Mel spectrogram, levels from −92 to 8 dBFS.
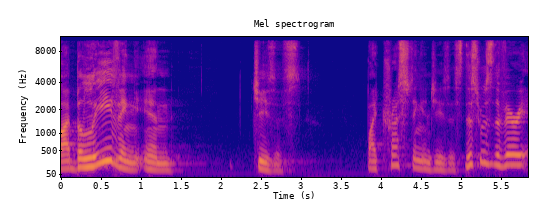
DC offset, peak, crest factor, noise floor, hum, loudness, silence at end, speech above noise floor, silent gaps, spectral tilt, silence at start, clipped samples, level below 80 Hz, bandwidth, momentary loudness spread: under 0.1%; -12 dBFS; 18 dB; -73 dBFS; none; -29 LUFS; 0 s; 45 dB; none; -4.5 dB/octave; 0 s; under 0.1%; -74 dBFS; 10.5 kHz; 14 LU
